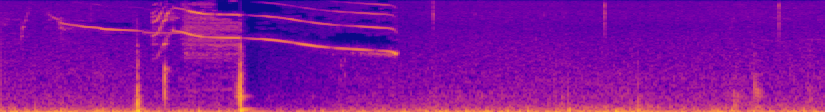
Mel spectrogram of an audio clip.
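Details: Pilot whales recorded underwater during a mass stranding rescue at Macquarie Heads, Tasmania, distressed and exhausted. A single high whistle glides steadily downward over about a second, rich in overtones, above low rumbling water noise and a few clicks.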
